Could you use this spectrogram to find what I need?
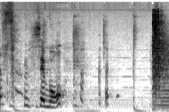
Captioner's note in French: rires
